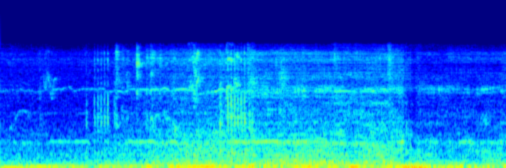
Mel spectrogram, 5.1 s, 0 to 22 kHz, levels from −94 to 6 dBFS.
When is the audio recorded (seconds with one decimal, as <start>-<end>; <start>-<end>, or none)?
0.0-2.5

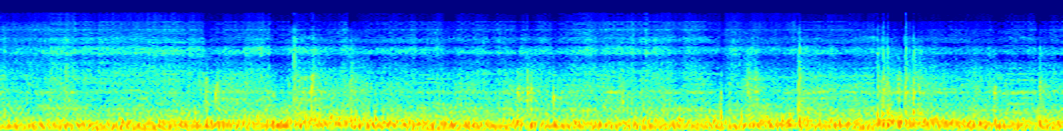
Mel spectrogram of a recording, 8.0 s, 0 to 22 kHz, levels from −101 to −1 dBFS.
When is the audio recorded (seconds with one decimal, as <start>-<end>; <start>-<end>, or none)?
6.6-7.2

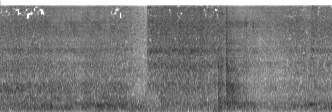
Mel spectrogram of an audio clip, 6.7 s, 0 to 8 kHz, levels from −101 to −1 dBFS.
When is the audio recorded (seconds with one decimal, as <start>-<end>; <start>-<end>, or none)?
0.0-0.9; 2.2-4.4; 5.7-6.7

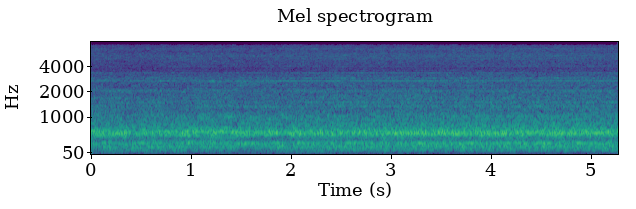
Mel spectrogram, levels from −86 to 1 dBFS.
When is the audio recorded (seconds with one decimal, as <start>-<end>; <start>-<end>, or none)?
2.0-5.3

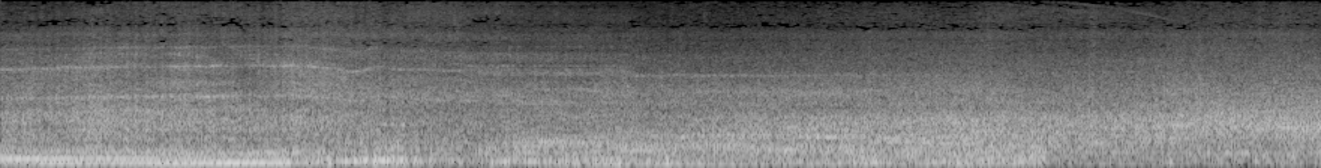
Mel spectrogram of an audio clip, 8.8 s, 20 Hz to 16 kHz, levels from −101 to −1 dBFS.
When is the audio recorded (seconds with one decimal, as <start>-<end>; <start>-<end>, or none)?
0.0-3.1; 4.2-8.8

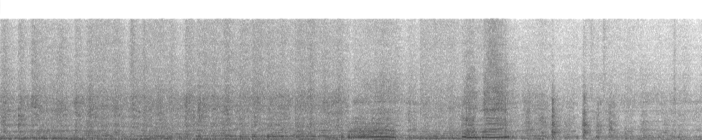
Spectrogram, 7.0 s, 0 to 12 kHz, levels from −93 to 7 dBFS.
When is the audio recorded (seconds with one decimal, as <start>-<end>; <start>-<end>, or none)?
none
